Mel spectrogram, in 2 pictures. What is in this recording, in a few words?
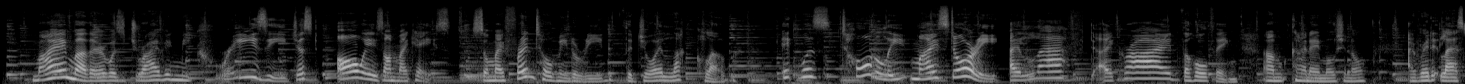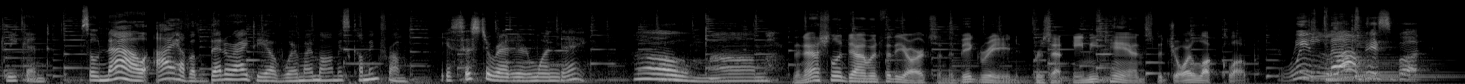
radio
